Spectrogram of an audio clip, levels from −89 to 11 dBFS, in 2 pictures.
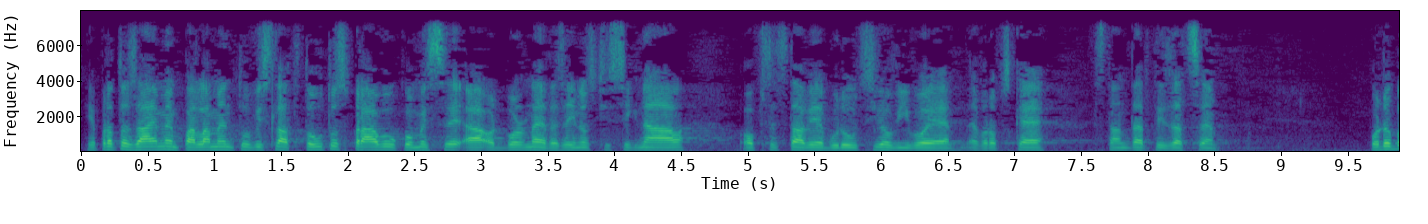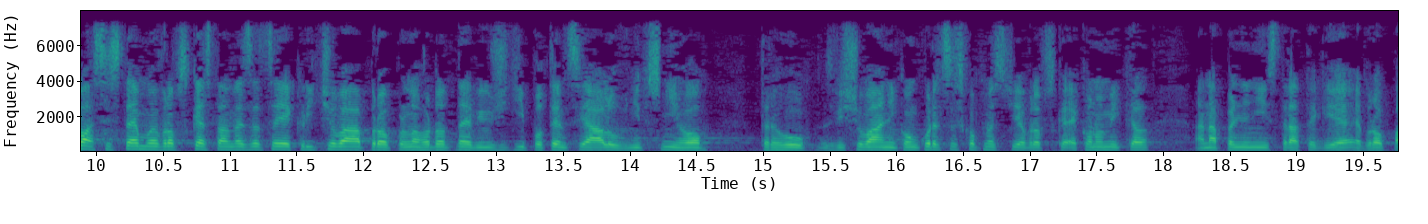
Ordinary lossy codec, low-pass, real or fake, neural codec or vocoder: none; 7.2 kHz; real; none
